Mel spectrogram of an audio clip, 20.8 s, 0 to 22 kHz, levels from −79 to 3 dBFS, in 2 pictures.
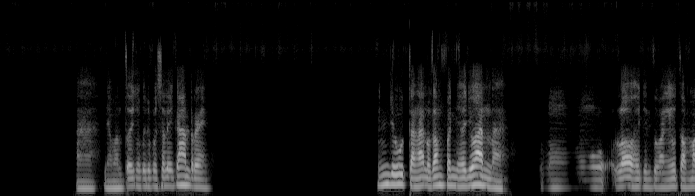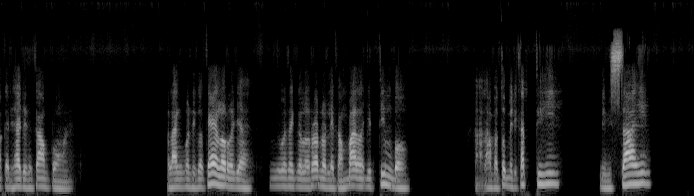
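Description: From start to finish, the audio has likely passed through a starved Bluetooth SBC compression stage, with a bit pool small enough to fit a rate of around 80 kbps. The codec splits the signal into a few wide sub-bands and hands out bits without regard to hearing, so the weak upper bands get almost nothing. On this speech the treble thins and flickers in and out, and a gritty, grainy noise with aliased edges clings to every phrase.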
